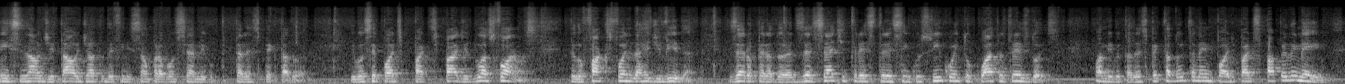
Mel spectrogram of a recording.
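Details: Adult male television presenter; Normal fluent speech.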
